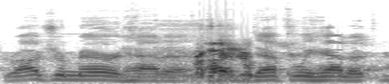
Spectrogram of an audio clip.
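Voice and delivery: ordinary talk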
